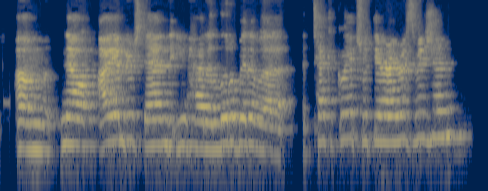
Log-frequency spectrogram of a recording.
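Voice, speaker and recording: A woman's ordinary speaking voice, fairly high-pitched, with ordinary pitch variation. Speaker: host of a company video series. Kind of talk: interview host.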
